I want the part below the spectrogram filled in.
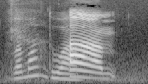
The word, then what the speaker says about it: Vermandois: Vermandois? I don't know. – Vermandois.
